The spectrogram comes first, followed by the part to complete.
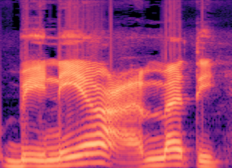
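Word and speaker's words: بِنِعْمَةِ: সঙ্গে বলার চেষ্টা করুন আইন হরফকে হলুকের মধ্যখান থেকে উচ্চারণ করব বিনিমাতি নন আইন নিমাবিনিমাতি রববিকাফাহাদিস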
